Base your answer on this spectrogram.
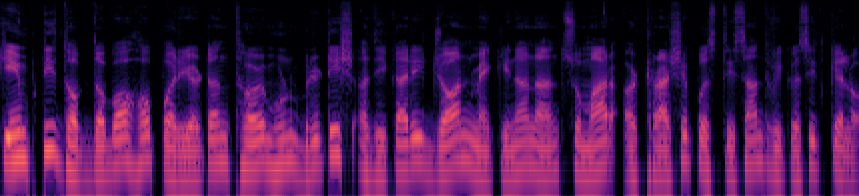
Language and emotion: Goan Konkani, neutral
